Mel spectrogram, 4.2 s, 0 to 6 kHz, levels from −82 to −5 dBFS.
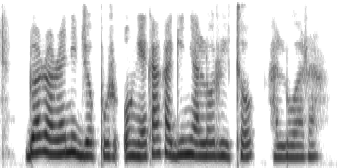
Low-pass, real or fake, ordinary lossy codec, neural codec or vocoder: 5.4 kHz; fake; none; codec, 16 kHz in and 24 kHz out, 1 kbps, XY-Tokenizer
